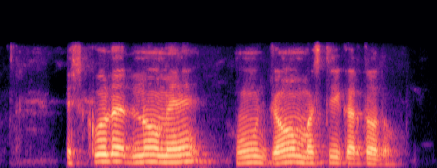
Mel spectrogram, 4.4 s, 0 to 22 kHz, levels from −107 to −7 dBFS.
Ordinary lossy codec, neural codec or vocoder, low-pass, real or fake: Opus, 16 kbps; none; 7.2 kHz; real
